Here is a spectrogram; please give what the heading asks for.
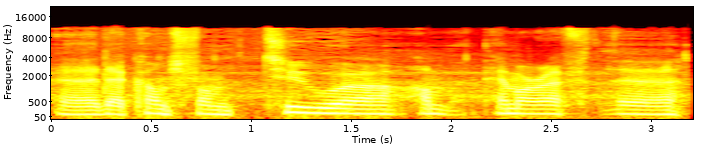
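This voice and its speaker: A man giving a casual hands-on equipment demonstration as a reviewer, speaking haltingly with hesitant pauses. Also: medium pitch, fairly even intonation. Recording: loud radio hiss and static. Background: radio noise.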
